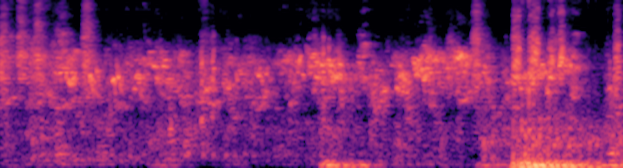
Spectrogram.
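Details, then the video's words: Raspy, high chattering from parrot chicks runs throughout, with dull bumping and handling noises in the second half. "Parrot Chicks"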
